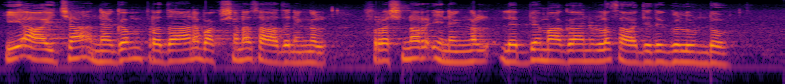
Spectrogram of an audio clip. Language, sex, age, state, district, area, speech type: Malayalam, male, 18-30, Kerala, Malappuram, rural, read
